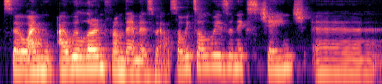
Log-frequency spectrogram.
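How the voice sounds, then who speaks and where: Slow, low-voiced Portuguese woman. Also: fairly even intonation. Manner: hesitant, many fillers, laughs lightly. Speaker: guest from a language exchange project. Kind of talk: casual interview chat.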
